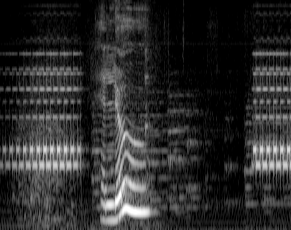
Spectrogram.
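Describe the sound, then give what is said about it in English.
A telephone rings in two steady electronic bursts, broken by a brief voiced exclamation in between; the ringing is clear. “Have you thought of teaching a fish to answer your phones?”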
